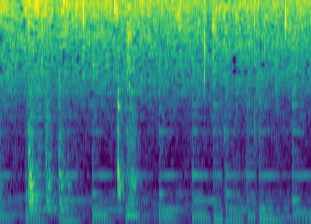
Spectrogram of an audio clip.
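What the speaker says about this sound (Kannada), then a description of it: "ಸ್ವಲ್ಪ ಫ್ರೈ ಮಾಡ್ಕೊಳ್ಳಿ ಚೆನ್ನಾಗಿರುತ್ತೆ ಫ್ರೈ ಆದಷ್ಟು ಟೇಸ್ಟ್ ಜಾಸ್ತಿ ಇರುತ್ತೆ" Chicken manchurian sizzles loudly in hot oil while being stirred, a dense continuous frying hiss broken by scraping and clinks of a utensil against the pan.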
